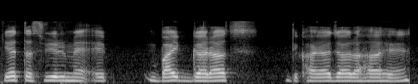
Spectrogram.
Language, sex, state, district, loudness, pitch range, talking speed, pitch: Hindi, male, Arunachal Pradesh, Longding, -17 LUFS, 165-180 Hz, 130 wpm, 170 Hz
